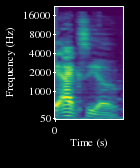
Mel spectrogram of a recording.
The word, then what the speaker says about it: Accio: I say Accio. – I say Accio. I like the hard C.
